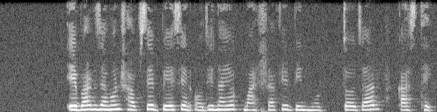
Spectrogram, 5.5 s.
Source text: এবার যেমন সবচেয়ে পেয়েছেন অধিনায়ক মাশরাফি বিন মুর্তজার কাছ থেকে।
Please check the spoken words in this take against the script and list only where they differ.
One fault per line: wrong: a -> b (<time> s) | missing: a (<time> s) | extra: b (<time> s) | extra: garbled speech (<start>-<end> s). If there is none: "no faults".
no faults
